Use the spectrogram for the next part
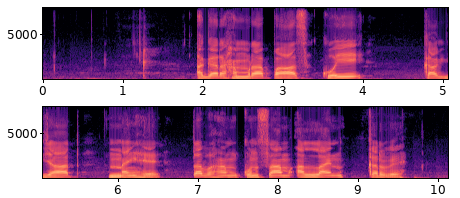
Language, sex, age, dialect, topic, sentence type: Magahi, male, 18-24, Northeastern/Surjapuri, banking, question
